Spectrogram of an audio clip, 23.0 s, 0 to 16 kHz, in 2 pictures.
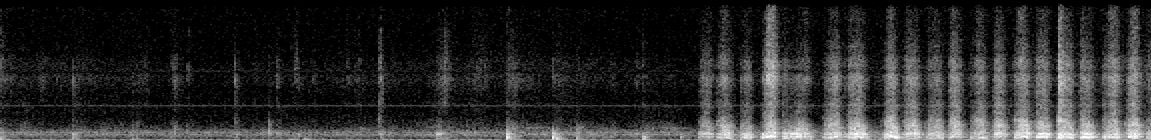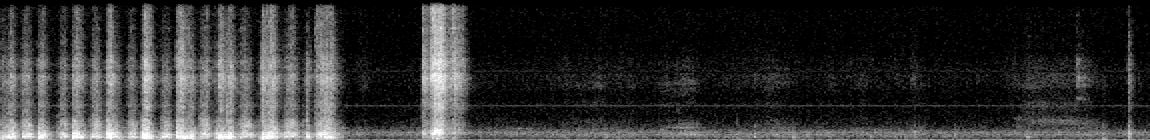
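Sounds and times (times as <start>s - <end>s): handsaw cutting: 7.0s - 14.9s.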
